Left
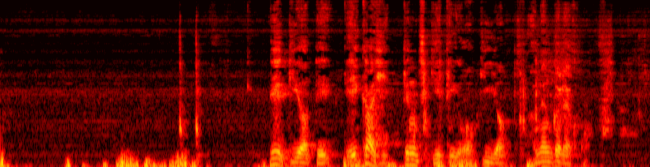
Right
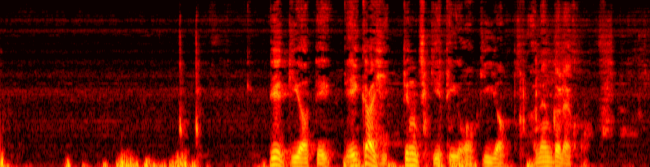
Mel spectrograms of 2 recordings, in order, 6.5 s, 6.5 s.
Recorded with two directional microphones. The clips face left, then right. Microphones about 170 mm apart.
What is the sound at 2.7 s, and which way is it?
Speech, 70° right (ahead or behind).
